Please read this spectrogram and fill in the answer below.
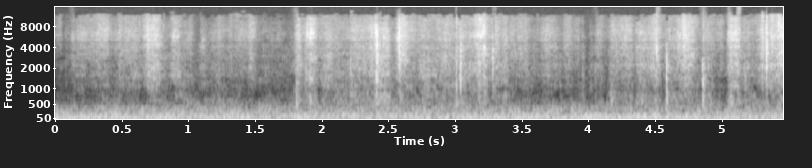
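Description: Paper pages of a handmade journal being handled, with a few light, scattered rustles and taps over a steady low hum.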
